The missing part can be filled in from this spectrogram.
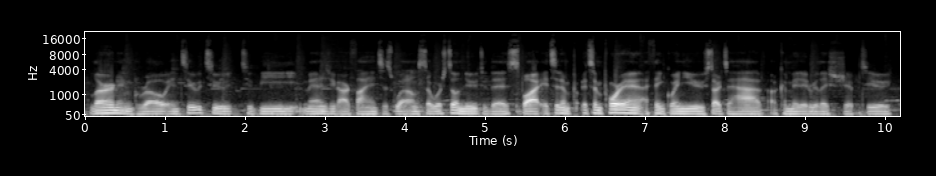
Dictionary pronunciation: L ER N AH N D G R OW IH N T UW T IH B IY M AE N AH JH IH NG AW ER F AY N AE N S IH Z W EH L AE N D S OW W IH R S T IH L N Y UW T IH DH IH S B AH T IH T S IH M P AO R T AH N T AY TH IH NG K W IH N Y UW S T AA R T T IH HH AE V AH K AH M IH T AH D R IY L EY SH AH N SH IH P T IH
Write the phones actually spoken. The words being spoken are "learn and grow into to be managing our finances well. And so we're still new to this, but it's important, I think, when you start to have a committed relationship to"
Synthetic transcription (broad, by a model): L ER N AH N G R OW IH N T UW T IH B IY M AE N AH JH IH NG AW ER F AY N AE N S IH Z W EH L S OW W IH R S T IH L N Y UW T IH DH IH S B AH T IH T S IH M P AO R T N T AY TH IH NG K W IH N Y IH S T AA R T T IH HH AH V AH K AH M IH T AH D R IY L EY SH AH N SH IH P T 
